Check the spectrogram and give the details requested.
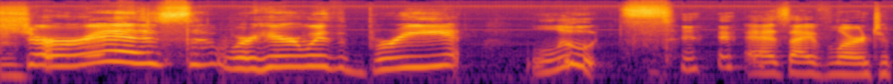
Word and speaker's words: Bri Lutz: We're here with Bree Lutz, as I've learned to pronounce it.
